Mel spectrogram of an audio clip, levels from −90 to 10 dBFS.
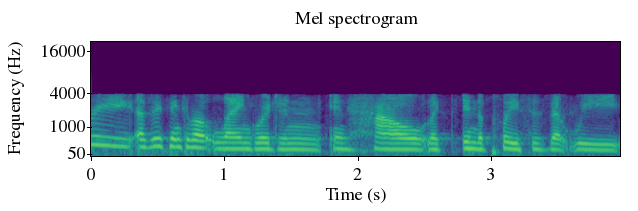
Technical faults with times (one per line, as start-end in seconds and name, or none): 0.00-3.97 GSM full-rate codec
